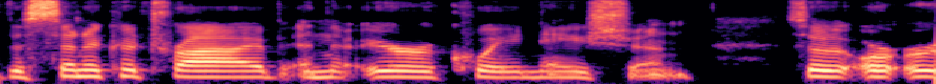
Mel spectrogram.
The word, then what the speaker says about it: Iroquois: a part of the Seneca tribe and the Iroquois nation. So, or Iroquois. This is where pronunciation is ticklish for me because I've learned English so many different ways.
